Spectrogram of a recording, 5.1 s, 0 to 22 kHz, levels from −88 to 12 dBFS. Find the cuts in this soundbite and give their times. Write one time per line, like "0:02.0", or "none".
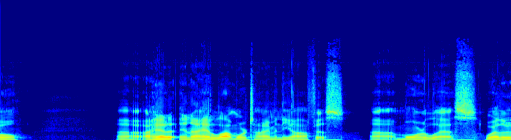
0:03.6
